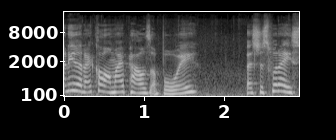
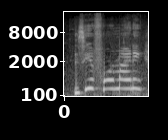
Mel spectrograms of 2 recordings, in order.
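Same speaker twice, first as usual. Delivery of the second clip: surprised question; 13 semitones higher, faster than usual. Real, not acted. Double-checks her Anubi's mining level.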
